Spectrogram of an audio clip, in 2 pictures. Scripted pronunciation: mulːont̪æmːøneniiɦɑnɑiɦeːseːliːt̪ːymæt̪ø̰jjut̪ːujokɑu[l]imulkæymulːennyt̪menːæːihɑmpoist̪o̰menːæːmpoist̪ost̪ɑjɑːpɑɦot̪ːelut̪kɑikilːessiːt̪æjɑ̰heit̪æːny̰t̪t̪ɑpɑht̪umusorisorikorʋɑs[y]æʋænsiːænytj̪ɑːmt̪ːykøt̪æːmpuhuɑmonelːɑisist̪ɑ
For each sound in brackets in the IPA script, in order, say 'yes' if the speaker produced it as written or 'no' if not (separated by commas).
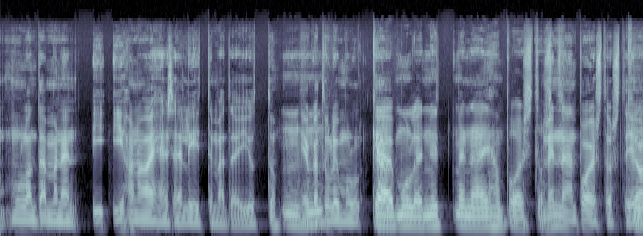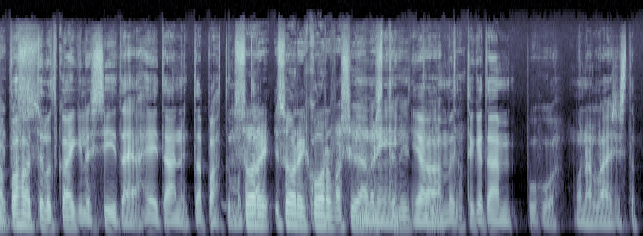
yes, yes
